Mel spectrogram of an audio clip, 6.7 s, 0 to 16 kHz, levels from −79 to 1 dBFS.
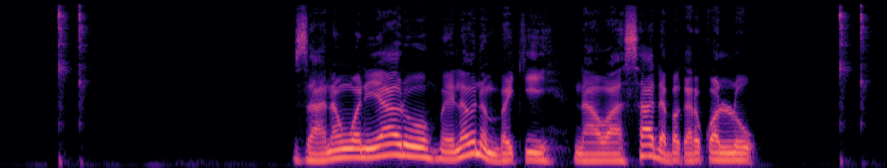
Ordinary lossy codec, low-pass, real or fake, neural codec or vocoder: none; 14.4 kHz; real; none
